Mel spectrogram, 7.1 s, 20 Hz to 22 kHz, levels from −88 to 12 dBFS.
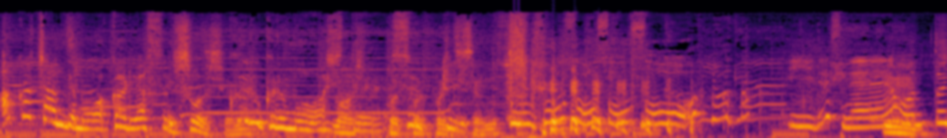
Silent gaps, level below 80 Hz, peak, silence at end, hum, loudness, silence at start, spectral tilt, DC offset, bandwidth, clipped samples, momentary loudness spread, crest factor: none; -34 dBFS; 0 dBFS; 0 s; none; -14 LUFS; 0 s; -6 dB/octave; under 0.1%; 16.5 kHz; under 0.1%; 7 LU; 14 dB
